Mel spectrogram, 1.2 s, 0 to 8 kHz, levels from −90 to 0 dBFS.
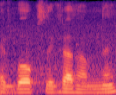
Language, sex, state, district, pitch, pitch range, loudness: Hindi, male, Chhattisgarh, Bastar, 105 Hz, 100-110 Hz, -19 LUFS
